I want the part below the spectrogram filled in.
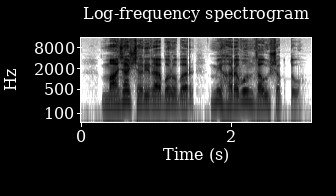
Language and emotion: Marathi, neutral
